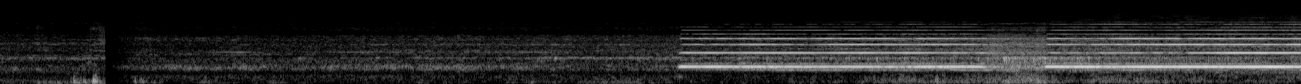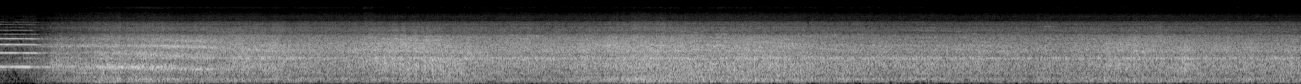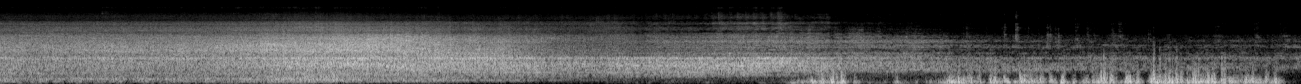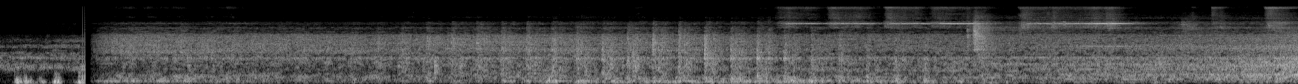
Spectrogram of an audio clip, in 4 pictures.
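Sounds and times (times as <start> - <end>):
train passing at speed: 0.0 - 52.0
train horn blasts: 6.8 - 13.7.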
